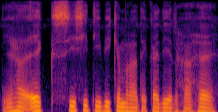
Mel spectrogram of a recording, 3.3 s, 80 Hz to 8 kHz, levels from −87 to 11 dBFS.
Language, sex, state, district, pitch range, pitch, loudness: Hindi, male, Arunachal Pradesh, Lower Dibang Valley, 100-120 Hz, 110 Hz, -18 LUFS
